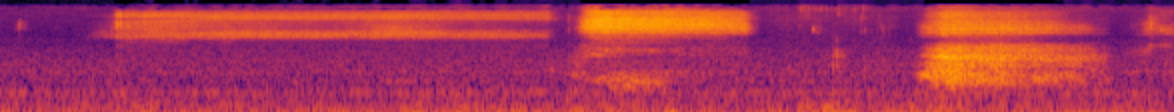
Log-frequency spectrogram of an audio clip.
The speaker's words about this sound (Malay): aku sedut pot jap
